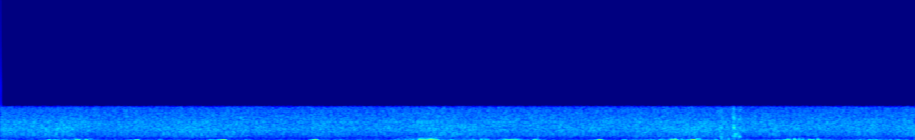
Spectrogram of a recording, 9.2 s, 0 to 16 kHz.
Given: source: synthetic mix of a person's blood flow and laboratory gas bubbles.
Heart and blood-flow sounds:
Doppler ultrasound of blood flow; subclavian vein
6.93-7.03 s: bubbles
7.18-7.42 s: bubbles
From the record:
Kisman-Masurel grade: 111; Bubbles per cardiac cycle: 1 to 2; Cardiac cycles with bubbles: 1 to 10%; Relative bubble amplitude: barely perceptible (0.100 to 0.250); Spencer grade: 1 (occasional bubble signal discernible with the cardiac motion signal, with majority of cardiac periods free of bubbles); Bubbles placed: anywhere in the cardiac cycle

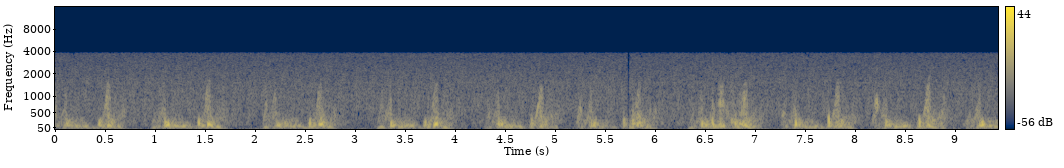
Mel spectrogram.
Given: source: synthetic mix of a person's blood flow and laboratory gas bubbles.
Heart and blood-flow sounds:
Doppler ultrasound of blood flow; precordium
5.75-5.82 s: bubbles
6.53-6.92 s: bubbles
8.18-8.27 s: bubbles
From the record:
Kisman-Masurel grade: 123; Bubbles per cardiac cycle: 1 to 2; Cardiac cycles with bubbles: 10 to 50%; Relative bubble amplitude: loud (0.450 to 0.775); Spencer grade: 2 (many but less than half of the cardiac periods contain bubble signals, singularly or in groups); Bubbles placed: only in the low amplitude regions of the cardiac cycle

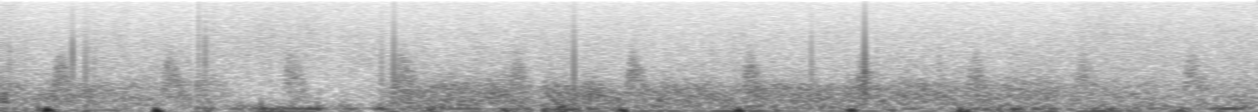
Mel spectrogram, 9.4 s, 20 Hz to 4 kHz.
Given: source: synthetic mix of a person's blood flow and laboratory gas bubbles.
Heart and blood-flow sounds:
Doppler ultrasound of blood flow; subclavian vein
0.00-0.18 s: bubbles
From the record:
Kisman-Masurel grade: 112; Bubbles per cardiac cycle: 1 to 2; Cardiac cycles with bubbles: 1 to 10%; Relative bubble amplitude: moderate (0.250 to 0.450); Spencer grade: 1 (occasional bubble signal discernible with the cardiac motion signal, with majority of cardiac periods free of bubbles); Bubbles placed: anywhere in the cardiac cycle

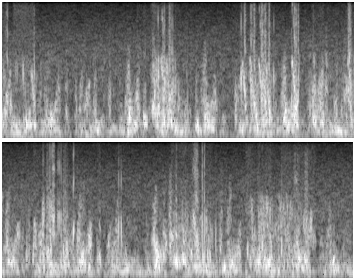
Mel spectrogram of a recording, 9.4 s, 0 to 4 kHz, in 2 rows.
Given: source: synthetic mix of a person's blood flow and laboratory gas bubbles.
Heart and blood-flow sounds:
Doppler ultrasound of blood flow; precordium
0.00-0.49 s: bubbles
1.78-2.52 s: bubbles
3.15-3.66 s: bubbles
3.82-3.98 s: bubbles
4.10-4.71 s: bubbles
4.99-5.04 s: bubbles
5.07-5.73 s: bubbles
5.94-6.02 s: bubbles
6.18-6.39 s: bubbles
6.92-7.56 s: bubbles
7.92-8.88 s: bubbles
From the record:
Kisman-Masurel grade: 332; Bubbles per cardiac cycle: rolling drumbeat, 9 or more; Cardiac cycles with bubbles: 50 to 99%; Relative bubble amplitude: moderate (0.250 to 0.450); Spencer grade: 3 (all of the cardiac periods contain showers or single bubble signals, but not dominating or overriding the cardiac motion signals); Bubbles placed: only in the low amplitude regions of the cardiac cycle

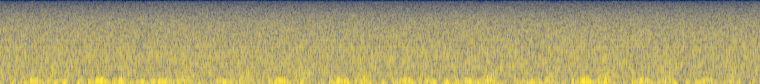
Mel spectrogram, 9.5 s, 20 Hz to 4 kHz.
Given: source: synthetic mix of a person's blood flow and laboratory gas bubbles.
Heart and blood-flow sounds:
Doppler ultrasound of blood flow; precordium
no bubbles
From the record:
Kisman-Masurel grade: 000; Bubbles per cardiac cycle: 0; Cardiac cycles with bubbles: 0%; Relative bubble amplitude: no bubbles discernible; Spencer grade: 0 (complete lack of bubble signals)

